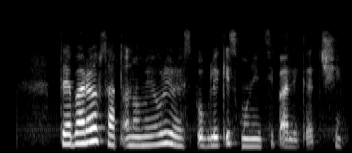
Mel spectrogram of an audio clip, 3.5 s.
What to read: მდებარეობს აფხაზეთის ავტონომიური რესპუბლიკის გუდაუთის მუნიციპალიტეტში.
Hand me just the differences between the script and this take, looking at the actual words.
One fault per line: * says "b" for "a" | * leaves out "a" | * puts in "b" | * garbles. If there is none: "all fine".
* leaves out "აფხაზეთის"
* leaves out "გუდაუთის"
